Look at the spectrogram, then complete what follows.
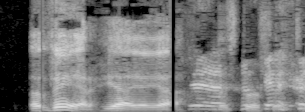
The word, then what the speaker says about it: VER: Is the right pronunciation? Ve.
